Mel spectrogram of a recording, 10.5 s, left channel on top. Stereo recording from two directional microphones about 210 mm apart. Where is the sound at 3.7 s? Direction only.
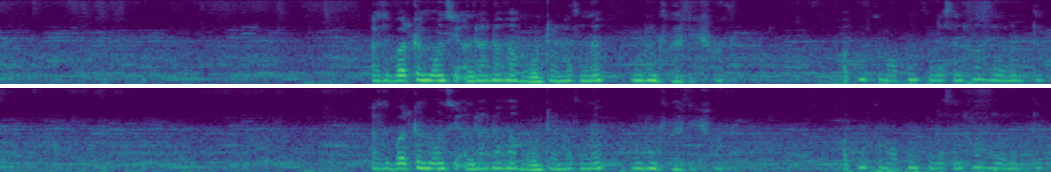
50° left (ahead or behind).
